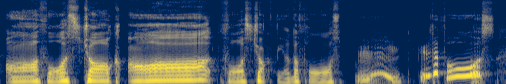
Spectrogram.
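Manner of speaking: slow, drawn-out mock villain; Force-choker impression. Schoolboy mocking a regular force choke, slow theatrical voice. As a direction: stretch the words, hammed-up dark powers. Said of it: "this isn't, like, some, like, regular".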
